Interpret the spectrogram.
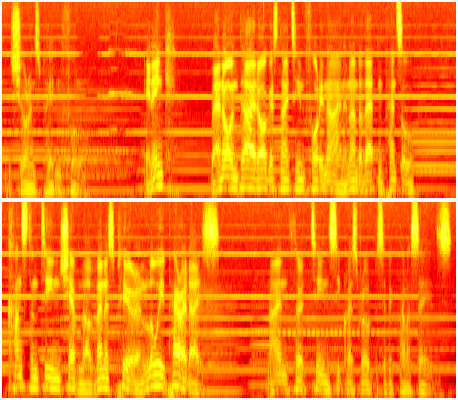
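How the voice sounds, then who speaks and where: A man's voice: low-pitched, animated, normal speed. A man playing a world-weary American private detective, narrating in terse, wry 1940s radio noir style. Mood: tense, observant. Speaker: narrator and lead. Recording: vintage 1940s radio recording with music.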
